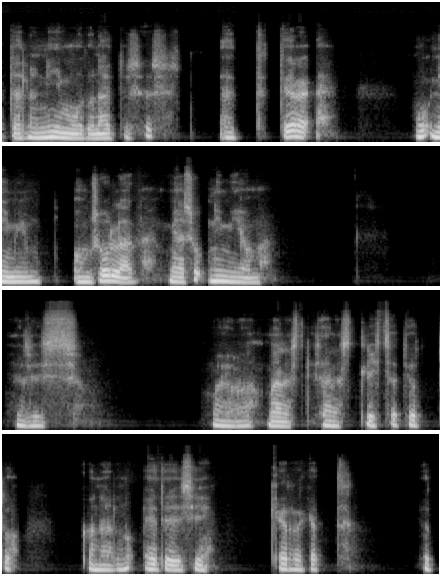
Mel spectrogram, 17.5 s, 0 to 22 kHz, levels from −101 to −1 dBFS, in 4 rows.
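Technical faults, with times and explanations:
No technical faults turn up in this speech. The Opus voice compression keeps the full audio band, and its light coding traces fit a hybrid setting at around 24 kbps.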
